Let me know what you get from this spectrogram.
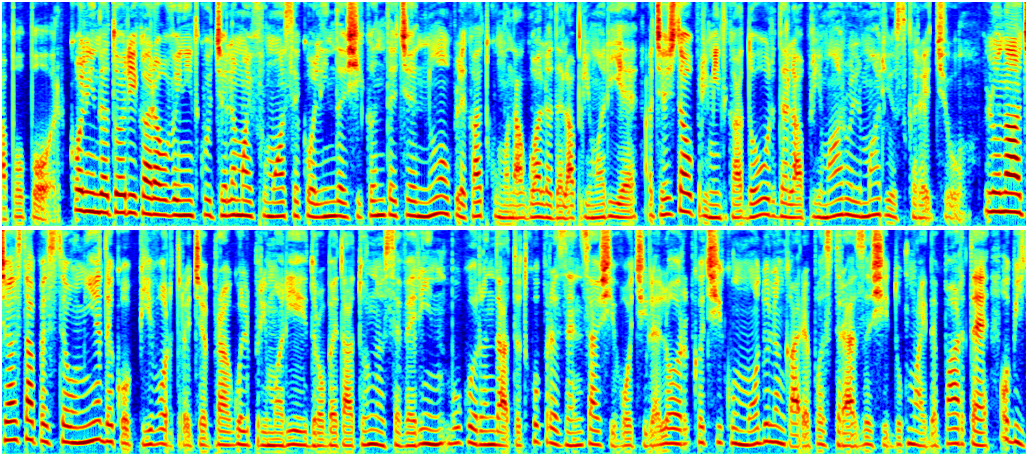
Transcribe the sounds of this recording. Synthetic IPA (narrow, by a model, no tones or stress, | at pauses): po̞po̞̰rko̞lind̪ət̪o̞ɾikaɾeawve̞nit̪kut͡ʃe̞le̞majfɾumoase̞ko̞lind̪e̞ʃikɨnt̪e̞t͡ʃe̞nuawple̞kat̪kumɨnaɡualəd̪e̞la̰pɾiməɾije̞a̰t͡ʃe̞ʃt̪ʲaawpɾimit̪ka̰d̪o̞urʲd̪e̞la̰pɾimaɾulmaɾiuskɾe̞̰t͡ʃṵlunaːt͡ʃast̪ape̞st̪e̞o̞mije̞d̪e̞ko̞pijvo̞rt̪ɾe̞t͡ʃe̞pɾaɡulpɾiməɾije̞jd̪ɾo̞be̞t̪a̰t̪urnuse̞ve̞ɾinbukuɾɨnd̪a̰t̪ɨt̪kupɾe̞ze̞nt̪saʃivo̞̰t͡ʃile̞̰lo̞rkɨt̪ʃikumo̞d̪ulɨŋkaɾʔe̞̰pəst̪ɾea̰zəʃid̪ukmajd̪e̞part̪e̞o̞̰bi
